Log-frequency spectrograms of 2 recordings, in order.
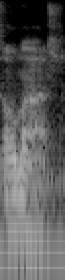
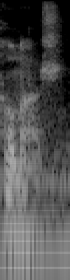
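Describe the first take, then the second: First: The word starts without an H sound. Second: The word starts with an H sound. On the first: The speaker calls it right. "the H is silent. It's homage" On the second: The speaker calls it wrong. "not homage"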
